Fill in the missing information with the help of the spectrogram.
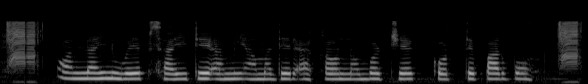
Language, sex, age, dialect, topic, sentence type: Bengali, female, 18-24, Northern/Varendri, banking, statement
